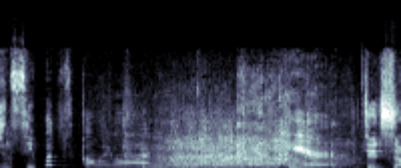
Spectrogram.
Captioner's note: laughter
